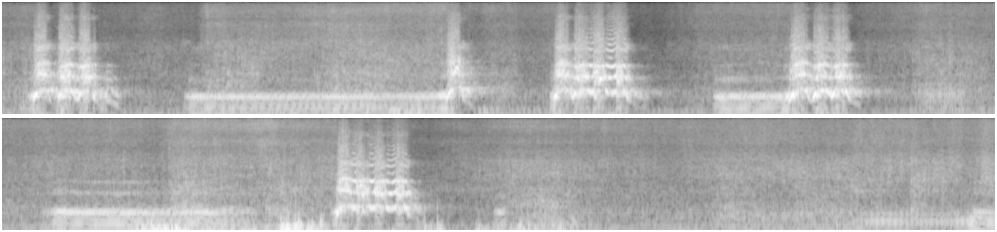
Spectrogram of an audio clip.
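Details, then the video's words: Dog in an aggressive mood, wanting to bite: alternating sustained buzzy growls and sudden clusters of sharp barks, irregular over twenty seconds, ending with a quieter drawn-out growl. "Sound Dog want to Bit"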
